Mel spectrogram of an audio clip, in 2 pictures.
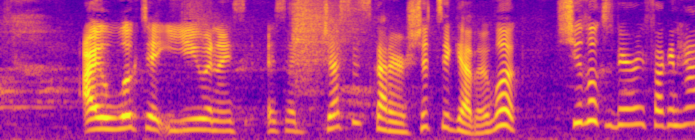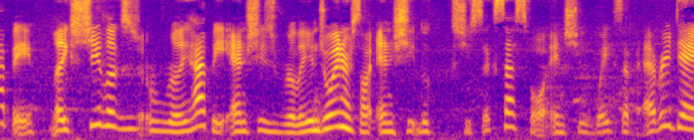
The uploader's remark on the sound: Recorded in Atlantic City during the Great American Craft Expo.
